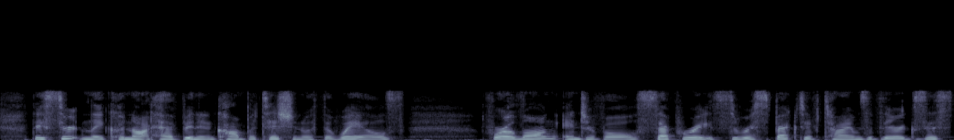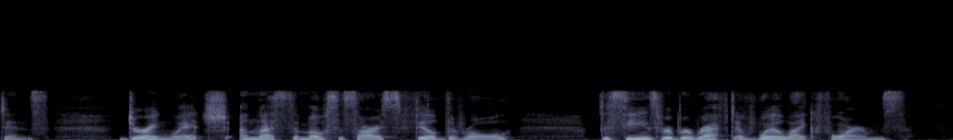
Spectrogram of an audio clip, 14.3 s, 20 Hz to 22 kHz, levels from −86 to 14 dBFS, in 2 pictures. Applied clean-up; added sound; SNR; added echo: none; none; none; none.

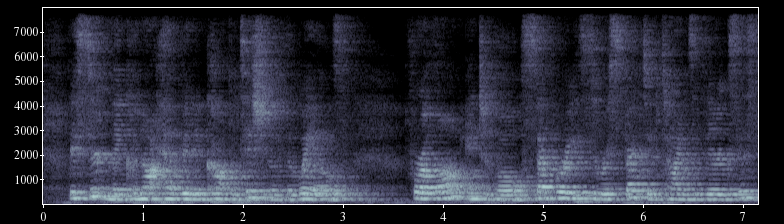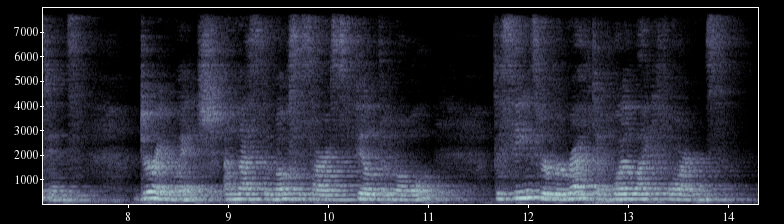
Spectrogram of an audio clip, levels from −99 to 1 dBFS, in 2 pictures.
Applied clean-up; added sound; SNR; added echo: none; none; none; reverberation time 1.1 s.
